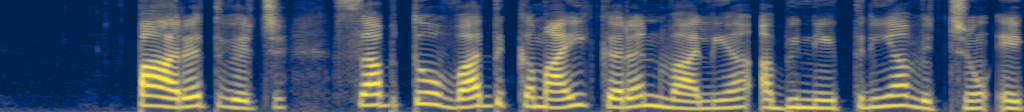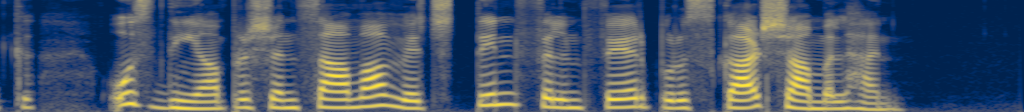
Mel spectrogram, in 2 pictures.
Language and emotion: Punjabi, neutral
